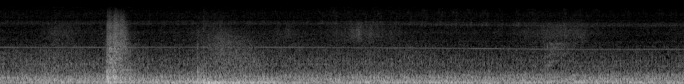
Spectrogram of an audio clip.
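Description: An aircraft in ArmA 3 drones in flight during a steep dive-bomber-style rocket run, with a steady broadband engine and wind roar and a couple of brief swelling bursts.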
